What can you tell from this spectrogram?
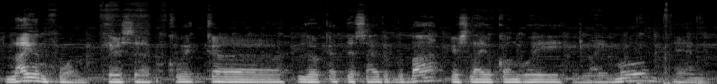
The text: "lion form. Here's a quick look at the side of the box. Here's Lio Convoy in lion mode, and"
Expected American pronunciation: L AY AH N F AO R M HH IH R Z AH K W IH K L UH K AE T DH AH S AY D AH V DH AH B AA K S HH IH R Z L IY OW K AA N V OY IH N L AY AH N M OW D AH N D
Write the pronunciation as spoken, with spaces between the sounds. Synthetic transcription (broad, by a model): L AY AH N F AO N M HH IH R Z AH K W IH K L UH K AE T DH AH S AY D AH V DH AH B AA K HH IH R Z L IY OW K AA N W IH IH N L AY AH N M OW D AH N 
